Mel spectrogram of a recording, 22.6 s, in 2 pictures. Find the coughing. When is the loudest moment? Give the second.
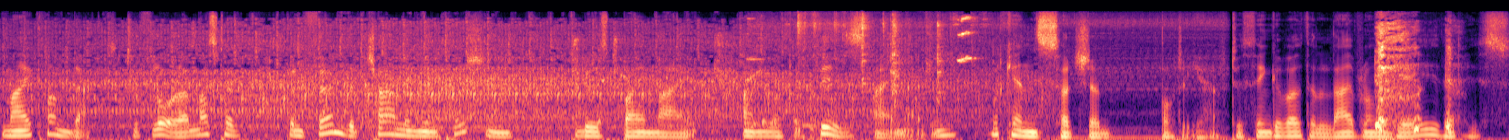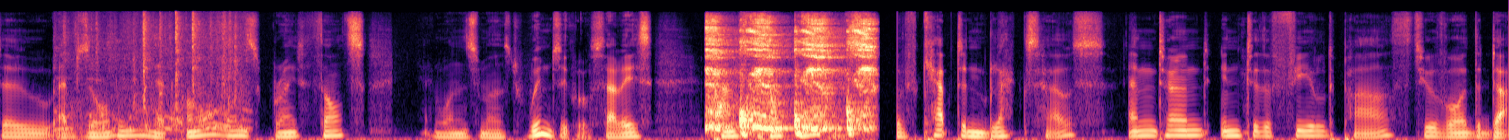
17 s.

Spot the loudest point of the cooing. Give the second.
7 s.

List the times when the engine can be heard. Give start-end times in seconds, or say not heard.
0.0-9.2.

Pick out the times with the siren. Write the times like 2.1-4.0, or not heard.
not heard.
